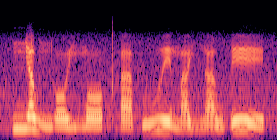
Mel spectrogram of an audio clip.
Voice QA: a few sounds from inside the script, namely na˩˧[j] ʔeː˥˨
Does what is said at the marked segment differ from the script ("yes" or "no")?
yes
